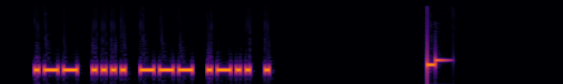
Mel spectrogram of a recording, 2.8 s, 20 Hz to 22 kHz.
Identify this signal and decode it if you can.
Morse code, heard as a keyed tone, about 51 wpm, 700 Hz. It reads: WHOLE
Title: Sentences from Top 400 Words - New Word Drill - 50wpm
